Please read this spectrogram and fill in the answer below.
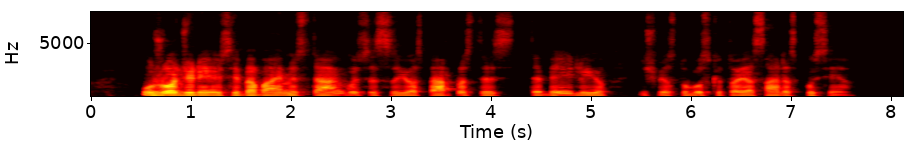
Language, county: Lithuanian, Šiauliai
